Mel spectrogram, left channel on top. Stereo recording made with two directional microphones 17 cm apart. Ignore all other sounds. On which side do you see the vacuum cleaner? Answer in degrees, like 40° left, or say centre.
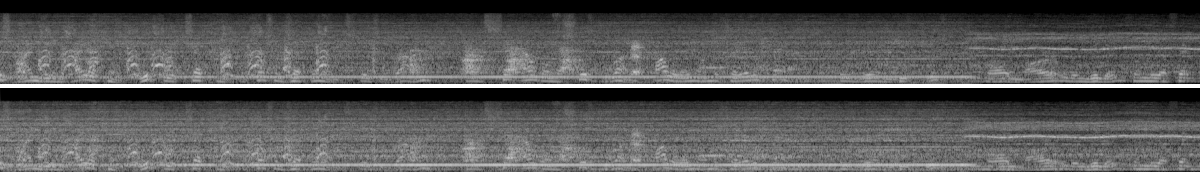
50° right.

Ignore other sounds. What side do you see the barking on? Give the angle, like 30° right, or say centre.
10° left.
